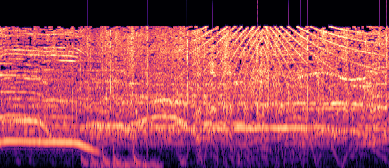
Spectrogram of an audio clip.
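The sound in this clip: A live audience cheers at the Le Bourgneuf stage, a loud, continuous wash of crowd voices and shouts with sustained musical tones running through it.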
